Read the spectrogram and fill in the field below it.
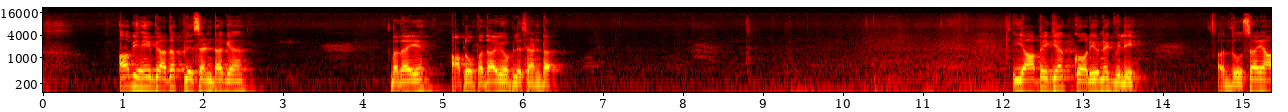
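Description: A man speaks calmly and clearly nearby, as if teaching, in short bursts with pauses.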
